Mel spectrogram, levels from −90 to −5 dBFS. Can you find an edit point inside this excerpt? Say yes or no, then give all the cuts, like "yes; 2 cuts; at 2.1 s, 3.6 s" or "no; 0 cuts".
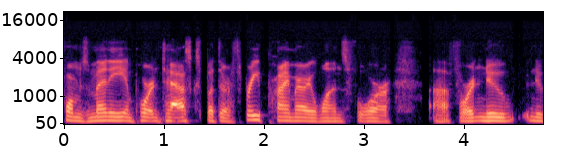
no; 0 cuts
